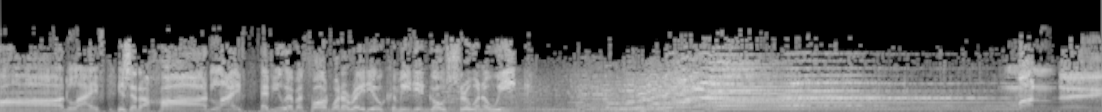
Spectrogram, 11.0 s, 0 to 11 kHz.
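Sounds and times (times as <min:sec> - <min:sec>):
speech: 0:00.0 - 0:05.4
alarm clock ringing with a metallic bell tone: 0:04.4 - 0:11.0.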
